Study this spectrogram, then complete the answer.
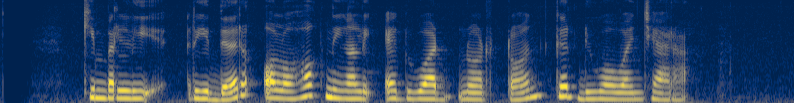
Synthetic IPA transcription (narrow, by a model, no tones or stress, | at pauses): kimbərliridərɔlɔɦɔk̚niŋaliʔɛdward̚nɔrt̪ɔnkɨrdiwawaɲt͡ʃaɾa̰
